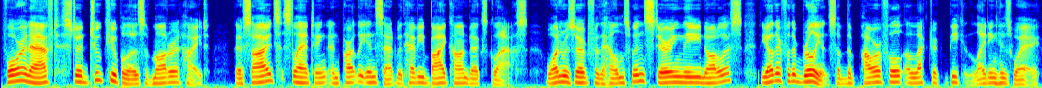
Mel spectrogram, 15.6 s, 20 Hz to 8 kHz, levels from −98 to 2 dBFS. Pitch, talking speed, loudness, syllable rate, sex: 140 Hz, 155 wpm, -18 LUFS, 4.6 syllables/s, male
